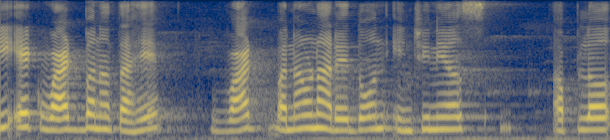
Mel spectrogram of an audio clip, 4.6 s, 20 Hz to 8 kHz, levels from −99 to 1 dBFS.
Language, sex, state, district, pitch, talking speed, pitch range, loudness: Marathi, female, Maharashtra, Aurangabad, 255 Hz, 145 wpm, 240-275 Hz, -18 LUFS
